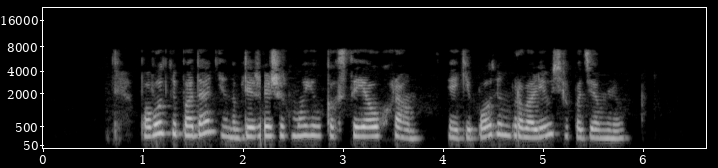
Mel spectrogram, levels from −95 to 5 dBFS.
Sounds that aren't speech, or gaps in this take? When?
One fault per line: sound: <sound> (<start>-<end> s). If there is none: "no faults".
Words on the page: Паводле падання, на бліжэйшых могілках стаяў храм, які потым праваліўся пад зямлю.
sound: dropout (2.2-2.2 s)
